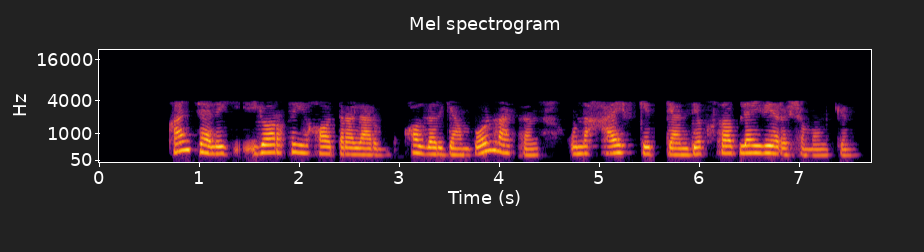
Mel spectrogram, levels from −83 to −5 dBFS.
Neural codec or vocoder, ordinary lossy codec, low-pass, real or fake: none; AAC, 16 kbps; 7.2 kHz; real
